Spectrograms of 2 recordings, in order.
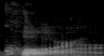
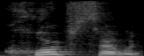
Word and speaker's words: Corps: 주의할 건 corpse라고 절대 읽으시면 안 됩니다. corpse 하면 왠지 시체란 뜻이 돼요. 스펠링도 That's 완전히 right. 다릅니다. 아하. 자, 그래서 PS는 완전히 묵음이고요. Marine, Corps. COR처럼 읽으시면 돼요.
